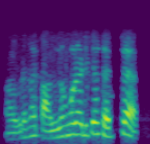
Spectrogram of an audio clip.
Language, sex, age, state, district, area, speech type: Malayalam, male, 18-30, Kerala, Kollam, rural, conversation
